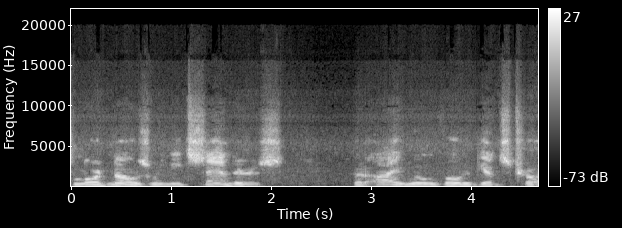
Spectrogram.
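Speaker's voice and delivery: plain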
